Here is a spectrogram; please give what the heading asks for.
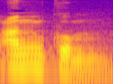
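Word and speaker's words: عنكم: Contoh yang berikutnya ankum, ankum. Jangan baca dengan diayunkan a-nya. Ankum, maka a-nya panjang, disambut dengan nun sukun. Keliru. Bacanya adalah setelah a, kemudian baru dengung, masuk ke dengungnya.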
